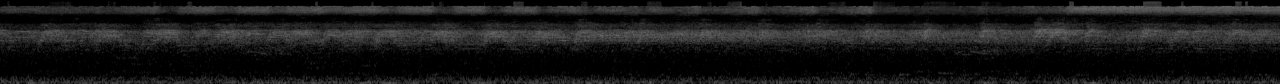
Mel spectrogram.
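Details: A chorus of grass insects at Achasan, captured on an S20 Ultra: shrill, hissing trills pulsing somewhat unevenly over a constant high whine, growing slightly louder near the end.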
